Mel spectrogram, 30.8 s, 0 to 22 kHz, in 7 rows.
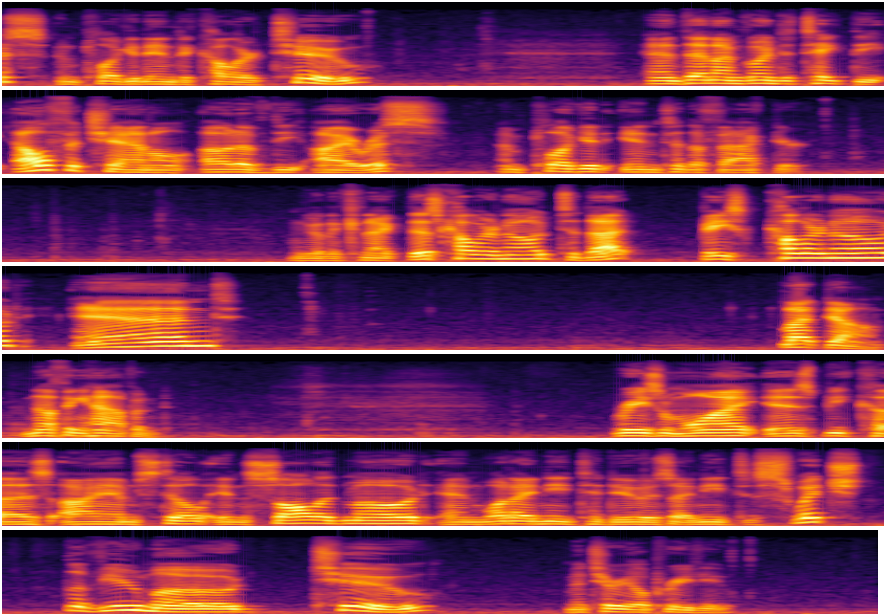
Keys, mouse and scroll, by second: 4.6-8.7 drag, 11.0-14.9 drag, 30.2 click.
